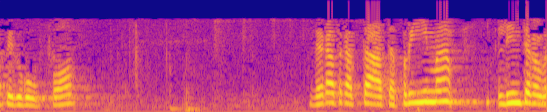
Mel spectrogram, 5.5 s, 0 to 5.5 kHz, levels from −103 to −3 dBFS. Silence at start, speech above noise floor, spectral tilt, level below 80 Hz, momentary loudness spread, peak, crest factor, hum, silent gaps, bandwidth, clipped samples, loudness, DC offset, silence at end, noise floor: 0 s; 32 dB; -10.5 dB/octave; -44 dBFS; 14 LU; 0 dBFS; 14 dB; none; none; 4.3 kHz; 0.2%; -12 LUFS; 0.5%; 0 s; -42 dBFS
